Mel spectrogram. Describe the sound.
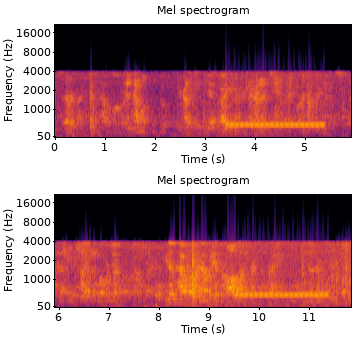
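A telephone line rings back while an office call is transferred to an extension on a ShoreTel phone system. Two long, steady tones of about two seconds each are separated by a pause, with people talking over and between them.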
